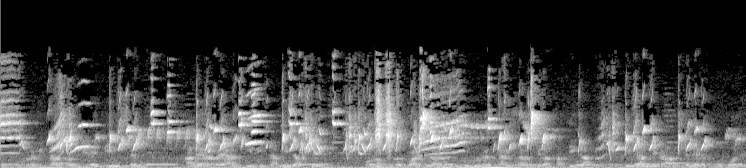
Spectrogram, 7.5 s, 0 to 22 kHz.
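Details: European goldfinch delivering a campero-style reclamo, 2013-2014: a dense, fast stream of high twittering notes, sharp chips and short trills, well over two notes a second, over a low steady hum.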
